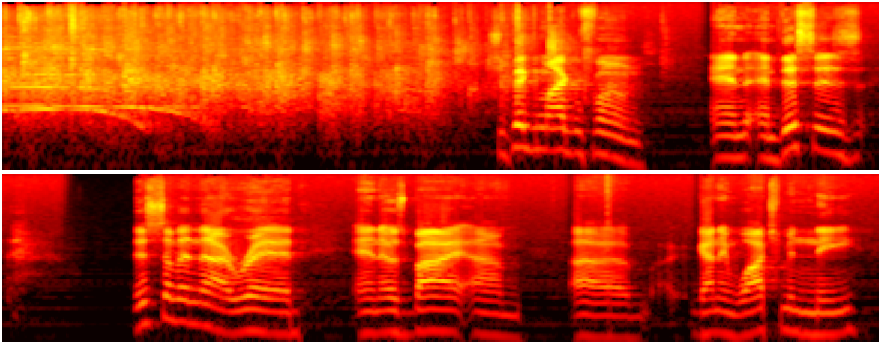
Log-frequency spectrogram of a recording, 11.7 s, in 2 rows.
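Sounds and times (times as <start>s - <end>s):
audience applause: 0.0s - 4.3s
speech: 3.3s - 5.8s, 6.7s - 11.6s.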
